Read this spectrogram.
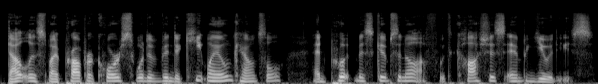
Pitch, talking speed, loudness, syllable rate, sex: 150 Hz, 200 wpm, -22 LUFS, 5.2 syllables/s, male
